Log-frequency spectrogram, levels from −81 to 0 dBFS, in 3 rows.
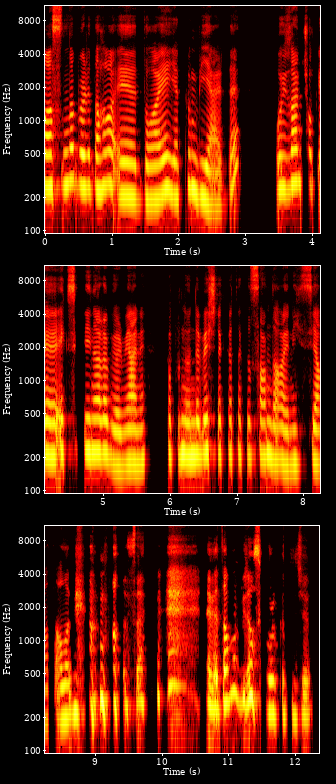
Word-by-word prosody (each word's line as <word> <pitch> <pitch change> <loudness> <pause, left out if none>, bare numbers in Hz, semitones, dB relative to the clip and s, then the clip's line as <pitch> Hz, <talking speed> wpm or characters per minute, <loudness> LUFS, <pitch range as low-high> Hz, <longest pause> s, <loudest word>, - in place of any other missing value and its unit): aslında, 255 +3 +3
böyle, 245 -1 +2
daha, 250 +2 +1
eee, 205 -2 0
doğaya 195 +4 +2
yakın 220 +2 -2
bir 210 - -1
yerde. 240 - -2 0.5
O 240 - -1
yüzden 265 +3 +1
çok, 255 -2 -9
eee, 210 -1 +4
eksikliğini 225 +1 0
aramıyorum. 190 -6 +1
Yani, 180 +1 +1 0.3
kapının 215 0 -1
önünde 210 0 +2
5 220 0 0
dakika 215 0 -6
takılsam 210 -1 -3
da - - +1
aynı 175 -2 -2
hissiyatı 180 0 -4
alabiliyorum 220 +8 +1 0.2
bazen. 250 +1 -4 0.9
Evet, 235 +2 +3
ama 305 +3 +4
biraz 300 -1 +6
korkutucu. 210 - -3
220 Hz, 140 wpm, -24 LUFS, 205-245 Hz, 0.9 s, biraz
